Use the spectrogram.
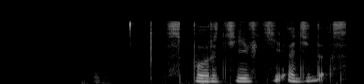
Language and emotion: Russian, neutral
